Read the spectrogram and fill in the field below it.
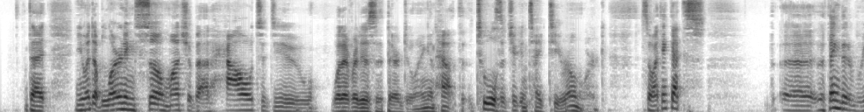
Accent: Texas, United States; also born or lived in California / New York; now in Brooklyn, United States; I'm a kid from Texas who lived in California and then New York.

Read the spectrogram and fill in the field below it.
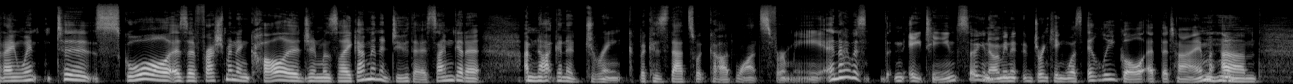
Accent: Dallas, Texas, United States; I grew up in East Dallas with parents who are wonderful and lovely, the oldest of two.

